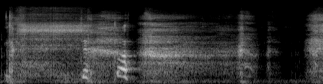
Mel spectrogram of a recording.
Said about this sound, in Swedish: Nej, du börjar gråta nu. Nej, älskling.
